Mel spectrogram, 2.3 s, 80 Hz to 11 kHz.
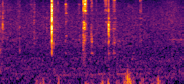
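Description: A few faint, sharp clicks with light handling noise as small metal parts are worked on a Holley 2245 two-barrel carburetor's top: the float's hinge pin is being drawn out to take the float off.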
